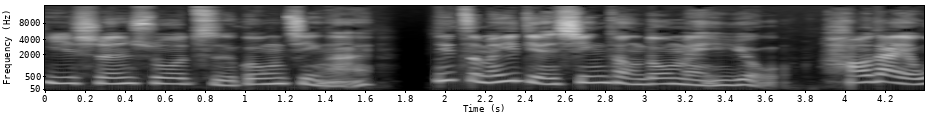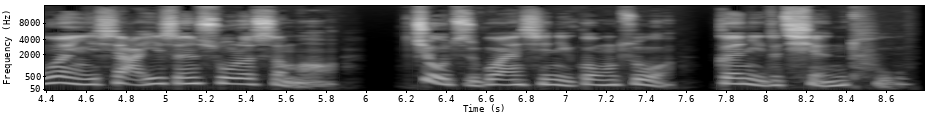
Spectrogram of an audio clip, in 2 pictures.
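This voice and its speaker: An actress playing a steady friend and wife who survived cancer, speaking earnestly in an audio drama. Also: female voice, medium pitch, normal speed, no room sound, clean studio sound, natural voice. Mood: angry, wounded.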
